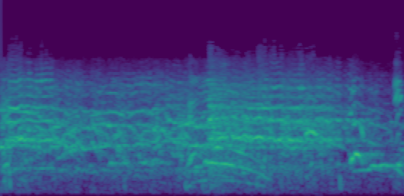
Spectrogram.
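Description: A group of people laughing and chuckling, several voices overlapping at once.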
